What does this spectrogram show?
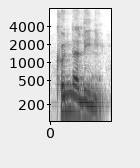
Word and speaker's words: Kundalini: How you pronounce it? Kundalini? Kundalini.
